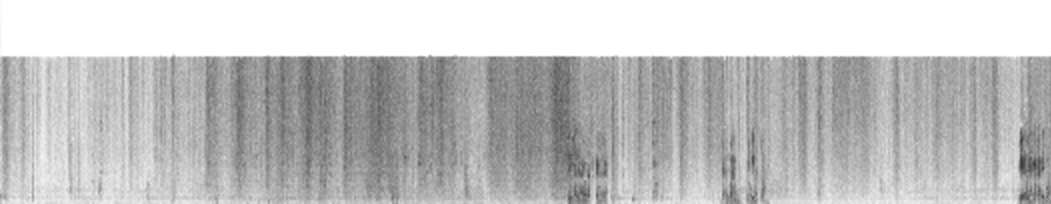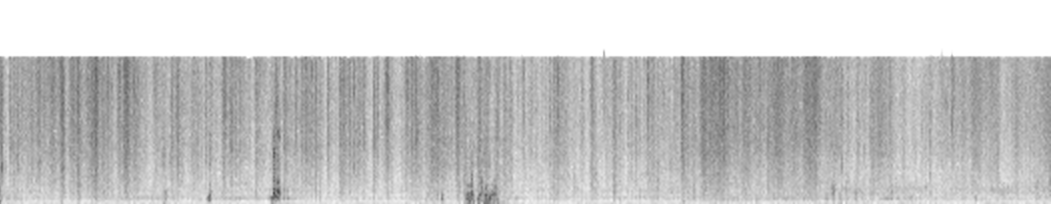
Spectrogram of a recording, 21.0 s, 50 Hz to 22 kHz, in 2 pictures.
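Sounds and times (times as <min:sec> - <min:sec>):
dog barking: 0:13.2 - 0:13.5.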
